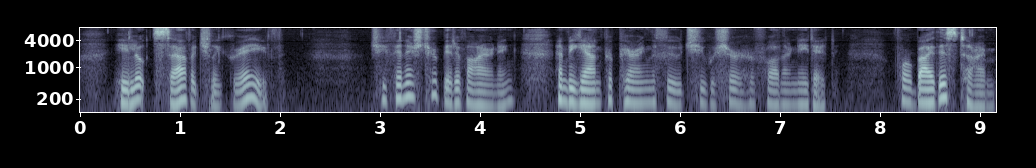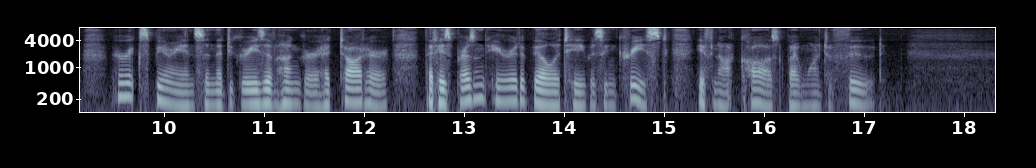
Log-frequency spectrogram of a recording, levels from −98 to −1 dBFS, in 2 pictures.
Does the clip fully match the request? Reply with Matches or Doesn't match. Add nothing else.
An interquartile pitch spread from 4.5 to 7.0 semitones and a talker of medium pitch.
Doesn't match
